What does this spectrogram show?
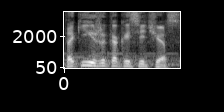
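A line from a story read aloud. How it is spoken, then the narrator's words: Somewhat sharp. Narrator (Russian): немного резко ответил я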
